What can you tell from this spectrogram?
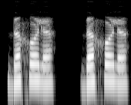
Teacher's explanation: خو کو پروپر منہ کو پر کر کے پڑھیں گے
